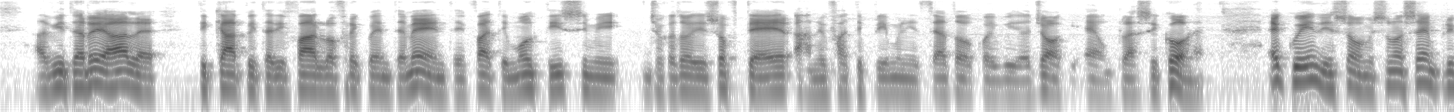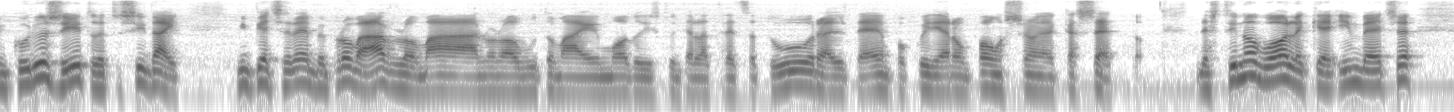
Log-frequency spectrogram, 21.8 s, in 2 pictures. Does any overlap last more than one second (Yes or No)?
No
